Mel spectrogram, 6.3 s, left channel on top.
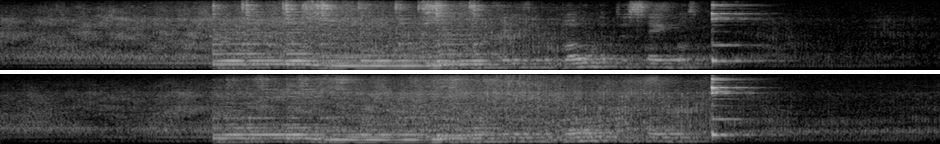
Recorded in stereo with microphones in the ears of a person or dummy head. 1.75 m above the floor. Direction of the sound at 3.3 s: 65° left (ahead or behind).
